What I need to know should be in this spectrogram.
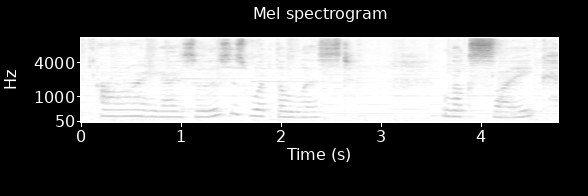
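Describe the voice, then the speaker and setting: A woman with a fairly high voice speaks at a very slow pace. Her intonation is fairly even, with music playing in the background. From Atlanta, Georgia. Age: 20s. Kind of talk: casual talk to camera.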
